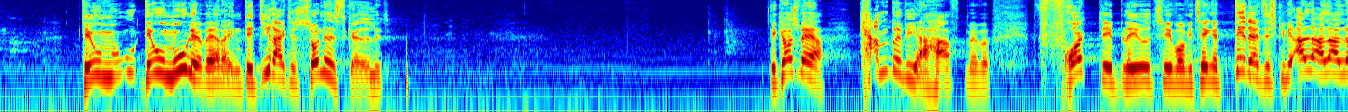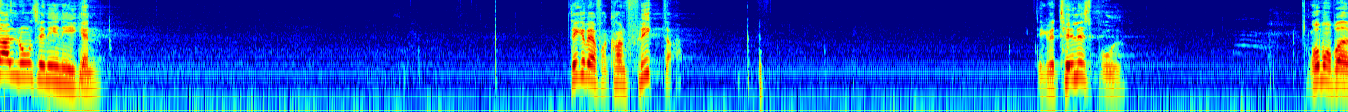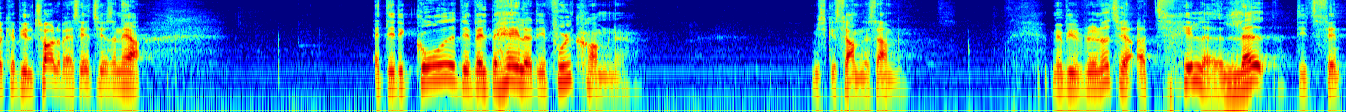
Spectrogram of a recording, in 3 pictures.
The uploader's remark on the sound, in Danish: Undervisning fra mandagens første Keynote-session.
